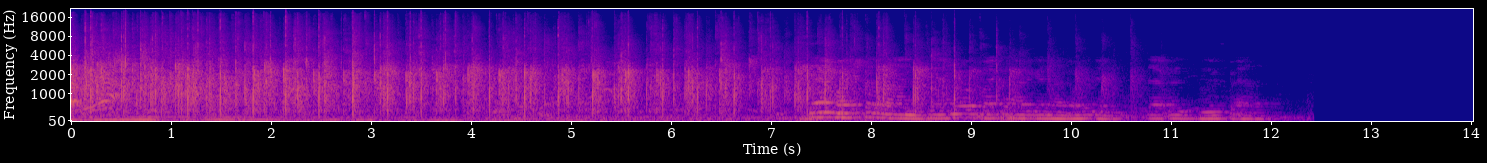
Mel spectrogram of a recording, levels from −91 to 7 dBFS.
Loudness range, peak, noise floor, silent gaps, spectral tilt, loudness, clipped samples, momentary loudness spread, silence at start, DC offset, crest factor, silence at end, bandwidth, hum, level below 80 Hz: 14 LU; -14 dBFS; under -90 dBFS; none; -3.5 dB/octave; -39 LUFS; under 0.1%; 14 LU; 0 s; under 0.1%; 26 dB; 1.6 s; over 20 kHz; none; -56 dBFS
